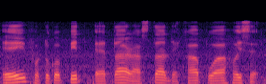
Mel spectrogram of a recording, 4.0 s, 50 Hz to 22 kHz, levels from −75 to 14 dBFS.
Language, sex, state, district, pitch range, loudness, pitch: Assamese, male, Assam, Hailakandi, 110-130 Hz, -18 LUFS, 120 Hz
